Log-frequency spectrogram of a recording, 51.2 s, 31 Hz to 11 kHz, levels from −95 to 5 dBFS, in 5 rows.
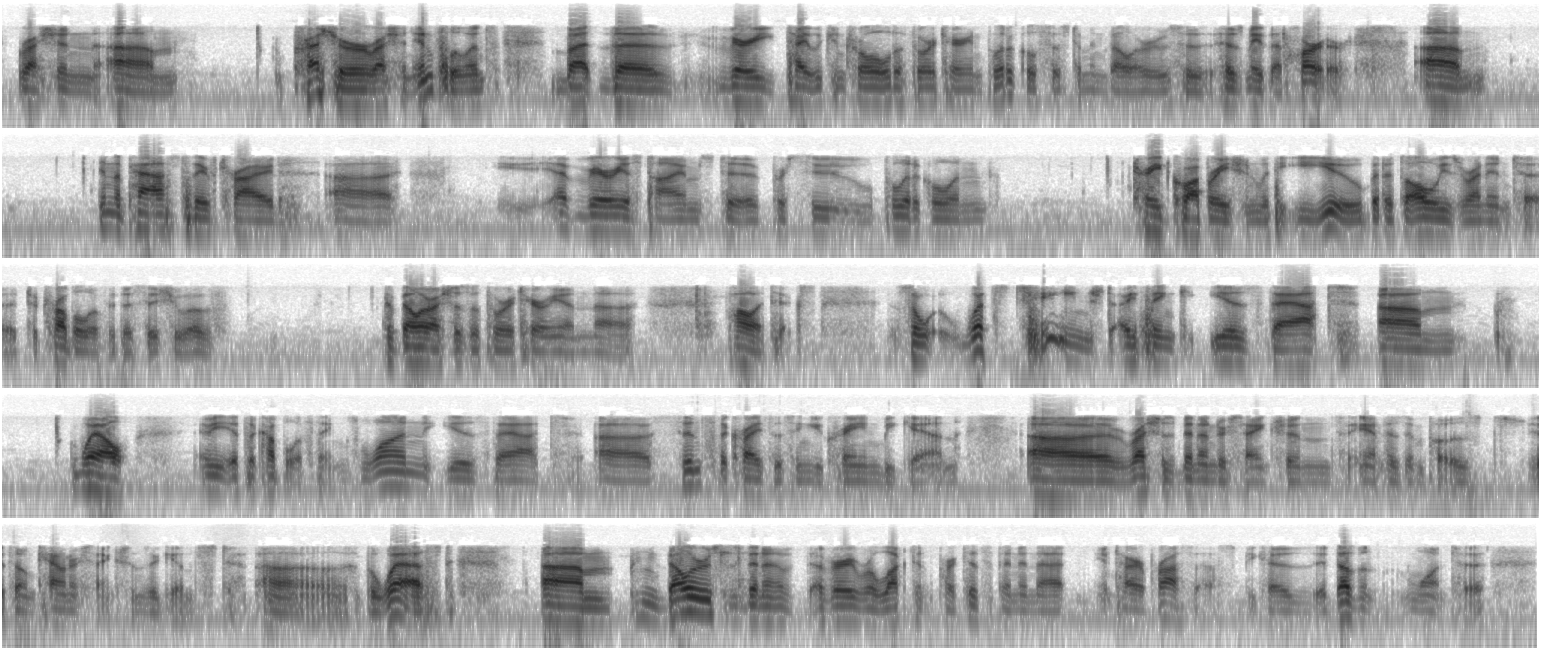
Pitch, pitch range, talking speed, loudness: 100 Hz, 95-115 Hz, 135 wpm, -20 LUFS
